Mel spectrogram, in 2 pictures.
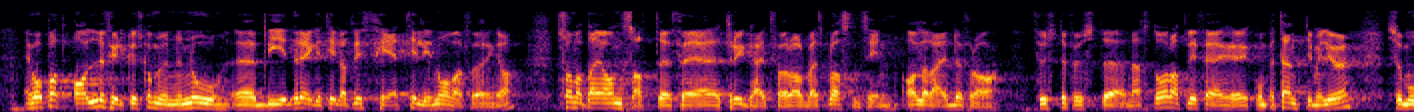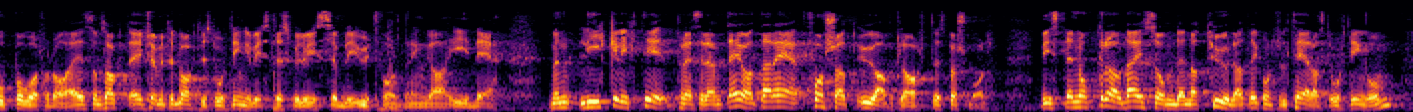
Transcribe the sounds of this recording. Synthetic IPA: ʔɛɡhoːpəɾɑt̪ɑlːəfʏlkəskʊmʉːnənənuːbiːd̪ɾɛɡəʈʰɪlɑt̪ʋɪfeːt̪ʰɪlɪnoːʋəɾføːɾɪŋɑ | sɔnːɑt̪̚d̪æɪɑnsɑt̪ːəfeːt̪ʰɾʏɡhæɪt̪fɔɾɑɾbæɪd̪spʰlɑsn̩siːnɑ̰lːəɾæɪd̪əfɾɑː | fʉʂt̪əfʏʂt̪ənɛst̪əoːɾɑt̪ʋɪfeːɾkʊmpət̪ʰɛnt̪ɪmɪljøːsɔmʊpːəɡoːɾfɔɖɑːɛsɔmsɑkt̪ʰɛɡçøːmːət̪ɪlbɑːkət̪ʰɪlst̪uːɾʈ̪ɪŋːəʋɪsd̪ɛskʉlːəʋɪsːəbliːʉːt̪fɔɾd̪ɾɪŋɑɪd̪ɛ | mɛnliːkəʋɪkt̪ɪpʰɾɛsɪd̪ɛnt̪ɛɾjʊɑt̪̚d̪æɾɛɾfɔʈʂɑt̪ːʉɑʋkʰlɑːɾt̪spœʂmo̰ːl | ʋɪsd̪ɛːɳɔkɾəɑʋd̪æɪsɔmd̪ɛːɳnɑt̪ʰʉːɾɭɪɑt̪̚d̪æɪkʊnsʉlt̪ʰeːɾɑst̪uːɾt̪ʰɪŋɡʊm

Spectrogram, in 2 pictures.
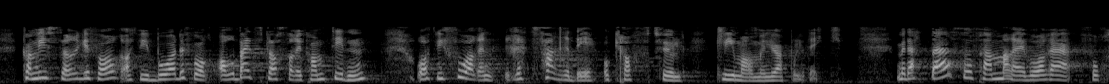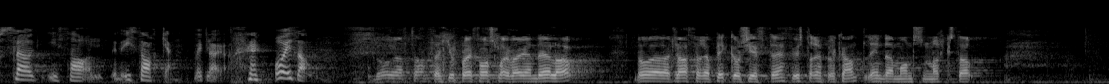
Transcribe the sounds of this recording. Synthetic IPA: kʰɑnʋɪsœɾɡəfɔɾɑ̰t̪ʋɪboːd̪əfoːɾɑɾbæɪd̪spʰlɑsəɾɪfɾɑmt̪ʰiːd̪n̩ʔɔɑt̪ʋɪfoːɾɛnɾɛt̪fæɾd̪ɪɔkʰɾɑft̪fʉlkʰliːmɑɔmɪljøːpʊlɪt̪ʰɪ̰kː | mɛd̪ɛt̪ːəsɔfɾɛmːəɾæɪʋoːɾəfɔʁslɑːɡɪsɑɪsɑːkə̰nbəkʰlɑ̰ːɡə̰ʁɔɪsɑ̰ːl | d̪oːæʁɛt̪ʰɑnt̪ʰɛçʊpʰlæɪfɔʁʂlɑːɡd̪æɛnd̪eːlɑʋ | d̪oːæd̪ɛkʰlɑːɾt̪fɔɾɛpʰlɪkːʊʃjɪft̪əfʏst̪əʁɛplɪkʰɑnt̪lʔɪnd̪əmɔnsn̩mɑʁkə̥st̪ɑːl

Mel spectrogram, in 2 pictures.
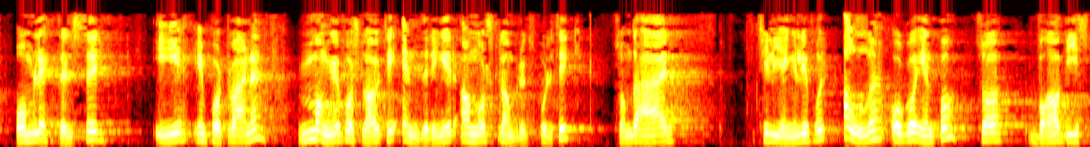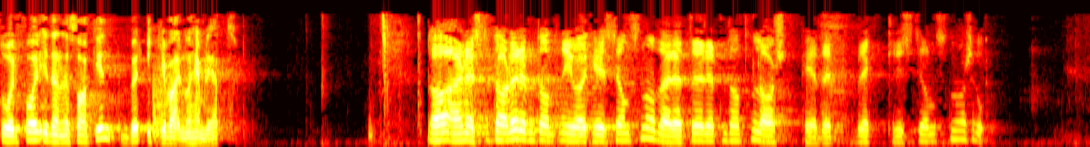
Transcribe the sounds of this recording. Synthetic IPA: ɔmlɛt̪ːəlsəɾ | ʔɪɪmpʰɔʈːʋæːɳəmɑŋːəfɔʂɭɑːɡt̪ʰɪlʔɛnd̪ɾɪŋəɾɑʋnɔʂklɑnbɾʉːkspʊlɪt̪ʰɪkː | sɔmd̪ɛæɾ | t̪ʰɪljɛŋːəlɪfɔɾɑlːəɔɡoːɪnːpʰɔsɔʋɑːʋɪst̪oːɾfɔɾɪd̪ɛnːəsɑːkənbœɾɪkːəʋæːɾənuːhɛmlɪheːt̪ | d̪ɑæɳɛst̪ət̪ʰɑːləɾɛpsn̩t̪ʰɑnt̪n̩ɪːʋɑɾkʰɾɪst̪ɪɑnsn̩ɔd̪æɾɛt̪ːəɾɾɛpəsn̩ʰɑnt̪n̩lɑːʂpʰeːd̪əɾbɾɛkkʰːɾɪst̪ɪɑnsn̩ʋɑʂəɡuː

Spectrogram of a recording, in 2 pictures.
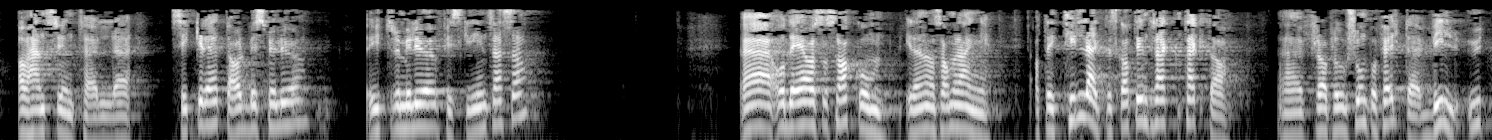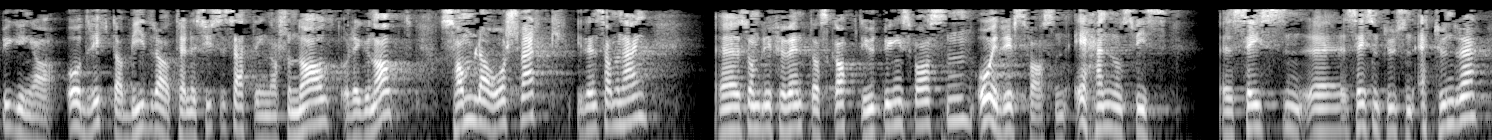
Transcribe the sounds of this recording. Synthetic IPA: ʔɑʋhɛnsyːnt̪ʰɪl | sɪkːəɾheːt̪ːɑɾbɛɪsmɪljøː | d̪ɛʏt̪ːɾəmɪljøːfɪskəɾiːɪnt̪ʰɾɛsɑ | ɔd̪ɛæɔsɔsnɑkːɔmɪd̪ɛnːəhæsɑmːənhɛŋː | ʔɑt̪̚d̪ɛɪt̪ʰɪlːɛɡ̚t̪ʰɪskɑt̪ːəɪnt̪t̪ʰɛkt̪ɑ | fɾɑːpʰɾʊd̪ʉkʂuːnpɔfɛlt̪əʋɪlʉːt̪̚bʏɡɪŋɑ̰ɔd̪ɾɪft̪ɑbiːd̪ɾɑːt̪ʰɪlɛsʏsəl̩sɛt̪ːɪŋnɑʂʊnɑːlt̪ʰɔ̰ɾɛɡɪʊnɑːlt̪sɑmlɑoːʂʋæɾkɪd̪ɛnsɑmːənhæŋː | sɔmblɪɾfɔɾʋɛnt̪ɑskɑpt̪ɪʉːt̪̚bʏɡɪŋsfɑːsn̩ɔɪd̪ɾɪft̪sfɑ̰ːsn̩ɛhɛnɔlsʋiːs | sɛɪsn̩sæɪsn̩t̪ʰʉːsn̩ɛt̪hʉnd̪ɾə

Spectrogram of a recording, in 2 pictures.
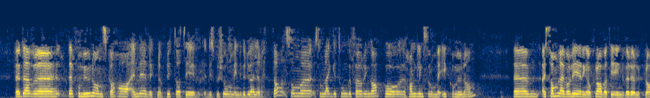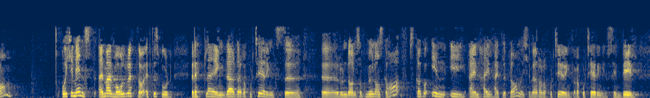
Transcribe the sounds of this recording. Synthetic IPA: d̪æɾd̪æɾkʰʊmʉːnɑnskɑlɦɑːæ̰ɪnmeːʋɪknɑkʰnʏt̪ːɑt̪ʰɪld̪ɪskʉʂuːnɔmɪnd̪ɪʋɪd̪ʉɛlːəɾɛt̪ːɑsɔmsɔmlɛɡːət̪ʰʊŋɡəføːɾɪŋɑpʰɔɦɑnd̪lɪŋsɾʉmːə̰ʔɪkʰʊmʉːnɑn | æ̰ɪsɑmlɑɛʋɑlʉeːɾɪŋɑʋpʰɾɑʋɑt̪ʰiːɪnd̪ɪʋɪd̪ʉɛlːəpʰlɑːn | ɔɪçːəmɪnst̪æɪmæɪɾmoʊlɾɛt̪ːɑɔ̰ʔɛt̪ːəspuɖɾɛt̪ːlæɪɪŋd̪æɾd̪æɾɑpʊʈ̪ʰeːɾɪŋs | ɾʉnd̪ɑnsɔmkʰʊmʉːnɑnskɑlɦɑːskɑlɡoːʔɪnːɪæɪnhæɪlɦæɪt̪lɪpʰlɑːnɔɪçːəʋæːɾɑɾɑpʊʈ̪ʰeːɾɪŋfɔɾɑpʊʈ̪ʰeːɾɪŋənsɪnd̪eːl

